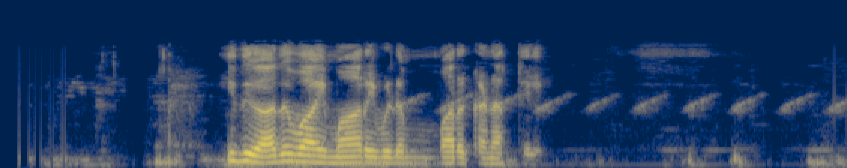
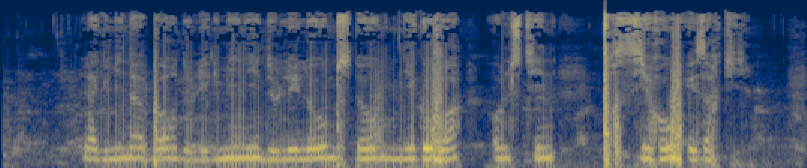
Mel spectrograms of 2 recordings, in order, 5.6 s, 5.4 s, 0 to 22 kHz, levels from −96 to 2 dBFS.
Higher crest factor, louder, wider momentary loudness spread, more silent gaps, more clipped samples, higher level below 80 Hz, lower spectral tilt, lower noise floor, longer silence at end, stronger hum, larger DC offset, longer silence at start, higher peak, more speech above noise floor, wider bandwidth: about the same, 20 dB vs 22 dB; first, -17 LUFS vs -21 LUFS; first, 25 LU vs 10 LU; neither; neither; second, -56 dBFS vs -44 dBFS; about the same, -5 dB/octave vs -4 dB/octave; first, -57 dBFS vs -47 dBFS; about the same, 0 s vs 0 s; neither; neither; first, 1.05 s vs 0.1 s; about the same, -2 dBFS vs 0 dBFS; first, 40 dB vs 26 dB; second, 7.8 kHz vs 16.5 kHz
